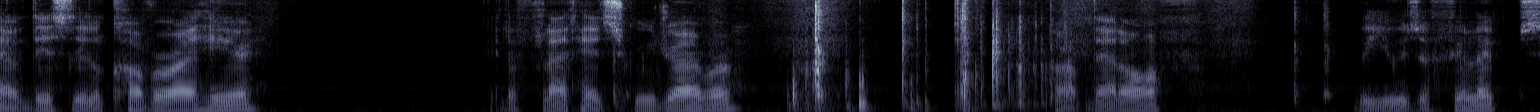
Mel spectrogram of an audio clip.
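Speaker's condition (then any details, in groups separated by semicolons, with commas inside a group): No condition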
